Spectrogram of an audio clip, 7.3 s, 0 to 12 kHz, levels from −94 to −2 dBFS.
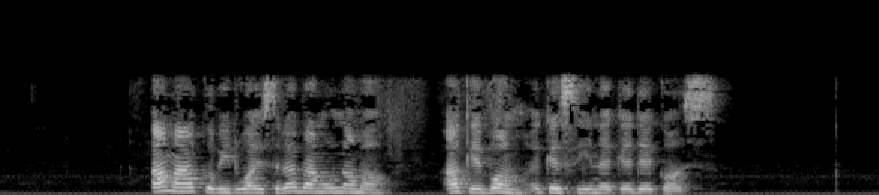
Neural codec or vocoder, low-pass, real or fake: none; 7.2 kHz; real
